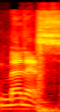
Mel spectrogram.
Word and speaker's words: Menace: Pronounce it like tennis. Menace. All right. Like Dennis the Menace.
